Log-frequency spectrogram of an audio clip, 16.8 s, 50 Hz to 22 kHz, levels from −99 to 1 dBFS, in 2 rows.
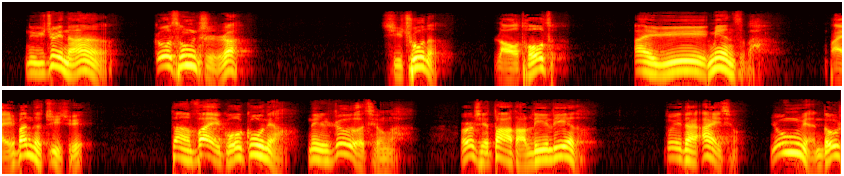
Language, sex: Chinese, male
